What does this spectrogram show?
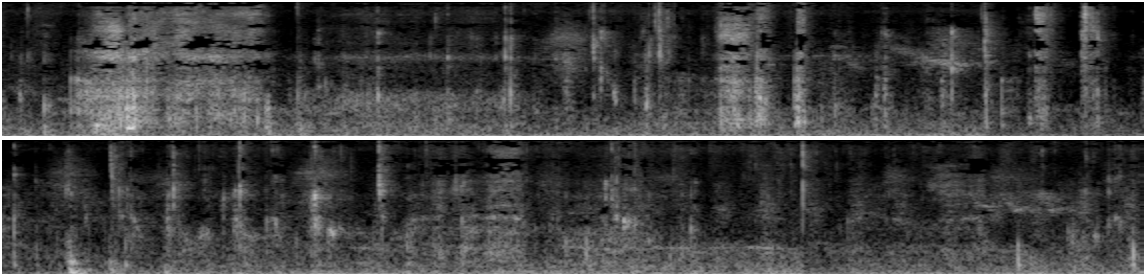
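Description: Close-miked eating of oily fish curry by hand: chewing and wet lip smacks with many short sharp clicks, and one longer, louder burst about a second in.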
